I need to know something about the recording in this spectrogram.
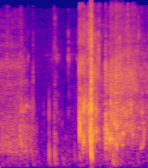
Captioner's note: splash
